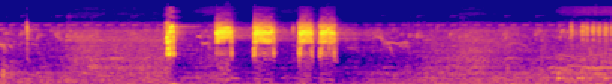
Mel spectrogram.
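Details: Black francolin (kala teetar), of the Sheedi line, offered for sale: five loud, harsh, grating notes delivered in quick succession, followed by a quiet background and a faint, rapid ticking near the end.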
